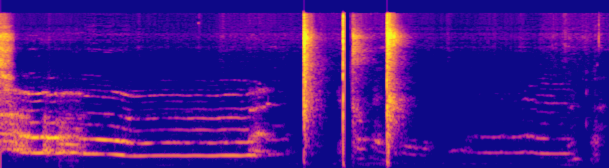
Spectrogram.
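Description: A man's voice stretches a word into one long held, sung tone, howl-like and steady in pitch, lasting almost three seconds. A few sharp clicks follow, then a shorter, quieter held vocal tone near the end.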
